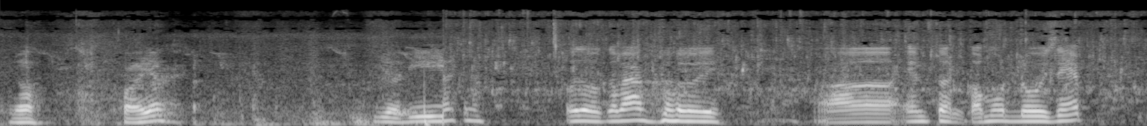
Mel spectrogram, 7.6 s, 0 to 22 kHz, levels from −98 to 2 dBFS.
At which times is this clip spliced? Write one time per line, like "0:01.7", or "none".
0:03.0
